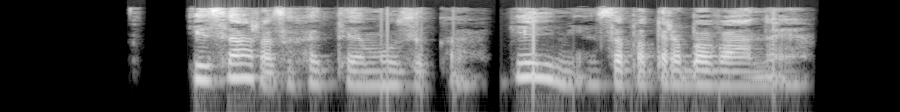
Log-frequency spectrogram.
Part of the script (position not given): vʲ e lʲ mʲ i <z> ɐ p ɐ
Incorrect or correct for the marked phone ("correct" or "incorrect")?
correct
